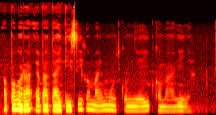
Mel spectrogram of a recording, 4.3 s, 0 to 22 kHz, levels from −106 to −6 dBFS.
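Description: At 1.49 s the sound cuts out for a brief 20 ms gap. It then returns duller and boxier, and stays that way to the end. Nothing above 11.4 kHz remains. The level drops by roughly 10 dB. A faint new background noise appears, around 40 dB below the speech. The likely cause is an input switched to a poorer device mid-recording, with a narrower band, its own tone and its own noise floor.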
